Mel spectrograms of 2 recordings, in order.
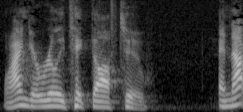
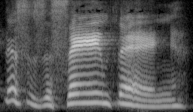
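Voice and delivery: loud, raised mock complaint; objecting scholar; 3 semitones higher, 6 dB louder than usual. Preacher voices scholars questioning the repeat, mock complaint. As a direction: lightly act a sceptic's protest. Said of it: "Some scholars will say".

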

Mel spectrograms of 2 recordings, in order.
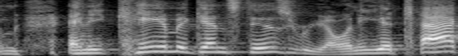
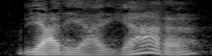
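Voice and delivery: dismissive yada; 7 semitones lower, 8 dB quieter, faster than usual. Shown as a demonstration. Dismissive yada meaning nothing.

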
